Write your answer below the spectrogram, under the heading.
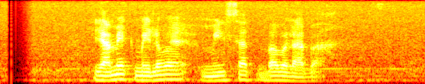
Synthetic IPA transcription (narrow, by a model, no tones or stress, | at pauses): jamekmeloweminsat̪̚baβalaba̰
